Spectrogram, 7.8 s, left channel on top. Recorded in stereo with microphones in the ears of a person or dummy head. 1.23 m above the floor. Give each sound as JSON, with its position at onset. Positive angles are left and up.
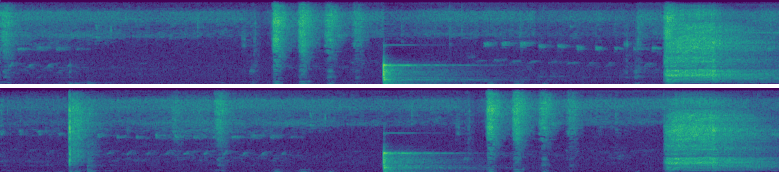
{"t": 3.8, "sound": "a piano", "side_deg": 30, "distance_m": 0.5}
{"t": 6.6, "sound": "a drill", "side_deg": 20, "distance_m": 1.8}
